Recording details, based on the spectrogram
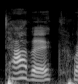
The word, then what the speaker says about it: Tavik: You know, Gala and Tavik rhymes with havoc.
